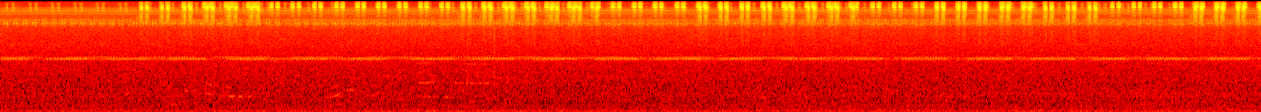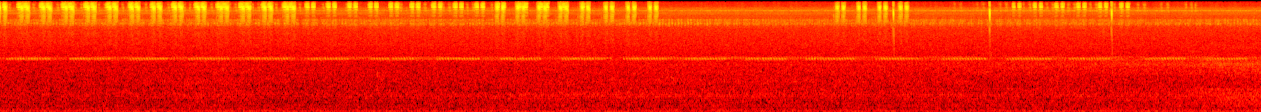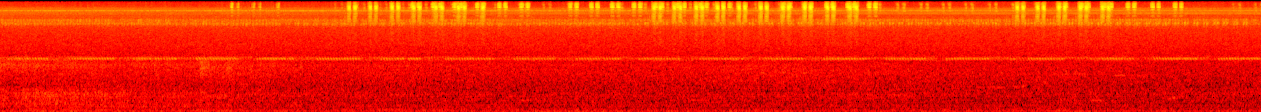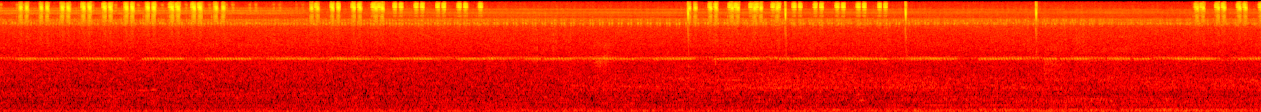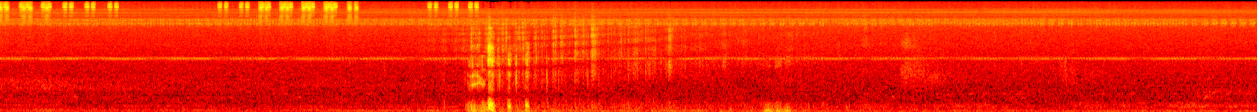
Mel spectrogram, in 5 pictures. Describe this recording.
Ambiente nocturno en el campo de Vilanova.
